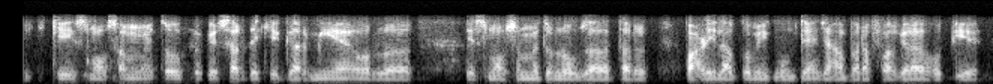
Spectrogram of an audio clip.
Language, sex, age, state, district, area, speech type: Urdu, male, 30-45, Delhi, Central Delhi, urban, conversation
